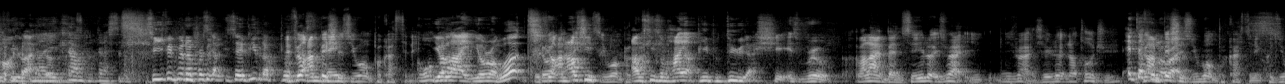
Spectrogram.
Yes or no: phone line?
no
